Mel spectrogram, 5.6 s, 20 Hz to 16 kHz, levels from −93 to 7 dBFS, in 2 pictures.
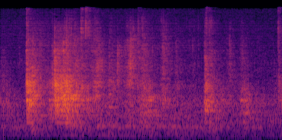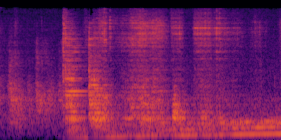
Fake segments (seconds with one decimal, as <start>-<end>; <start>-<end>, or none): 0.0-3.4; 4.1-5.0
